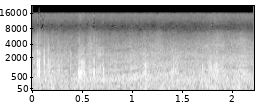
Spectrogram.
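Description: Wind buffeting a chest-mounted camera's microphone: a steady rush with a low rumble, with a few faint brief rustles.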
